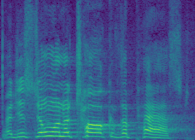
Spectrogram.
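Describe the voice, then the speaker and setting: An actress playing a resentful, unfaithful wife on stage, cold and defiant. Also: female voice, high-pitched, moderate pace, a bit bright. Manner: cold and defiant, turning tearful. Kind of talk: stage drama performance.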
